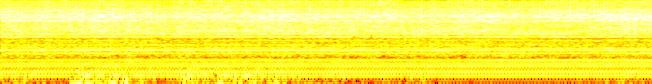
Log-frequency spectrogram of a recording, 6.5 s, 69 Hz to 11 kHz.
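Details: Ridgid 5700 W generator (RD905712), Yamaha MZ300 engine, dump find with 1500 hours; started first pull on a cold day, warming up before load: steady even single-cylinder beat, no knocks or misses; normal running.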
